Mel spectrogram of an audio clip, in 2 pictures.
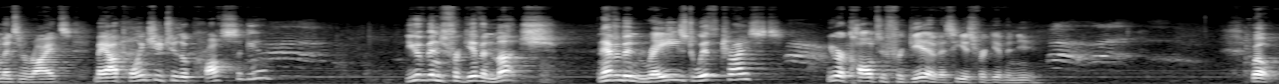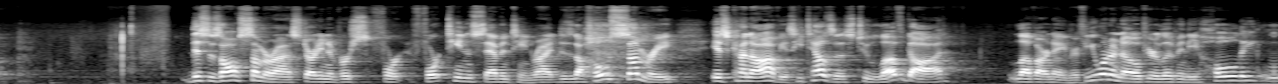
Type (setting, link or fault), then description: setting, large echoing room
